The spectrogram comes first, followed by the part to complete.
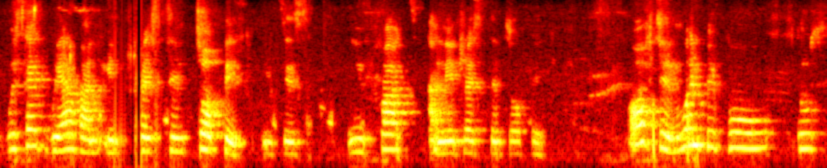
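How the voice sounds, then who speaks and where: A woman's voice: medium pitch, a little mellow, reverberant, rough recording. A woman hosting an online panel and giving an earnest motivational talk, repeating and rephrasing her points. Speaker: host. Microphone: video call.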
